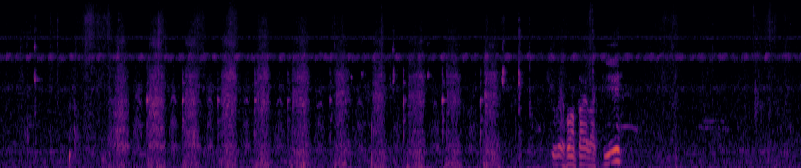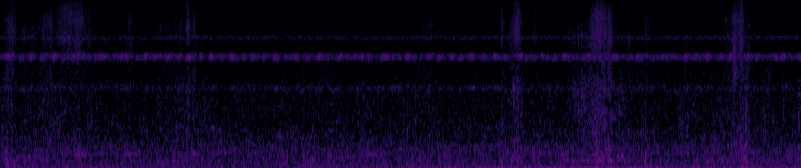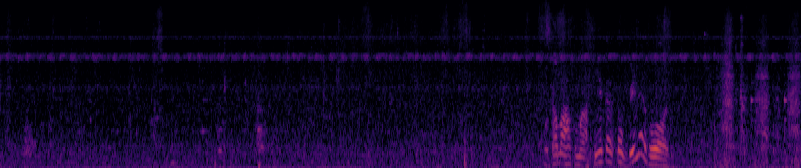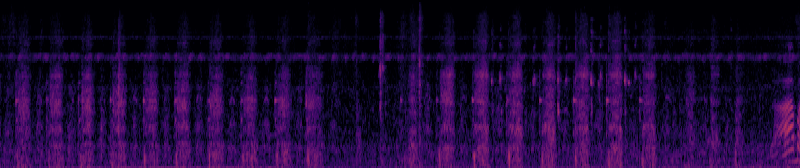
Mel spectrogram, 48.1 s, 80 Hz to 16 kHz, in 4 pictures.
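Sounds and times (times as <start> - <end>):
insect trill: 0.0 - 48.0
high-pitched insect chirring: 0.2 - 1.4, 41.6 - 46.3.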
